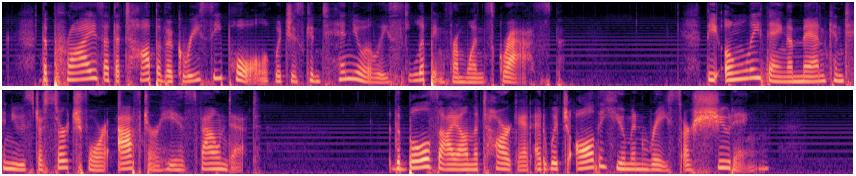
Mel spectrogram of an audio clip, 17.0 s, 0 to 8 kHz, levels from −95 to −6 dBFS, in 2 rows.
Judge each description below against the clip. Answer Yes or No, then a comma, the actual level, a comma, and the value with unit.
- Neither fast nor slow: Yes, average, 155 wpm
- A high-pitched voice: Yes, high, 195 Hz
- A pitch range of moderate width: Yes, average, 5.0 semitones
